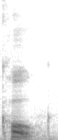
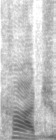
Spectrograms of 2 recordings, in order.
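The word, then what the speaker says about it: Koch: it's not I know it's not kotch which some people say and I don't want Ed cotch to be insulted so I pronounce it as far away Coke like cocacola the Coke brothers or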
